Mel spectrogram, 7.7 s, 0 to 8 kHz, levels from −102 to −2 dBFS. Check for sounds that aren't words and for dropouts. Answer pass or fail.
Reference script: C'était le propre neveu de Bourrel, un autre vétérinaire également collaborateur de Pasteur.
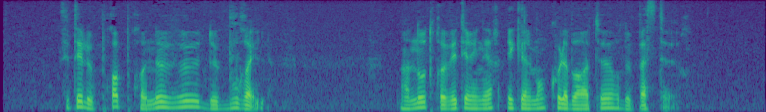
pass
